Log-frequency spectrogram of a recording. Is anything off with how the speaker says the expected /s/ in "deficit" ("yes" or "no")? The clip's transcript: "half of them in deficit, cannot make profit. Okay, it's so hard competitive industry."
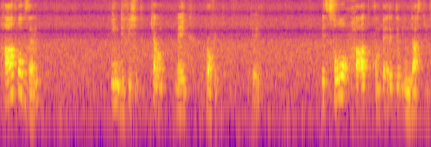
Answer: yes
